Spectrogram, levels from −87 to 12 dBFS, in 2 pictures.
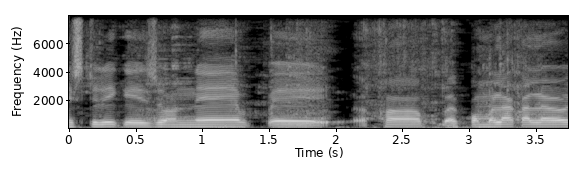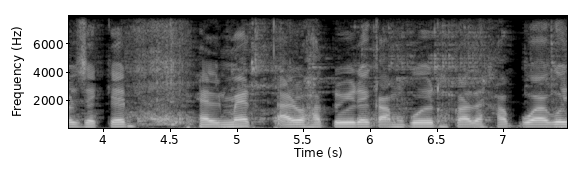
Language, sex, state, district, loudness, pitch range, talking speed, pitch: Assamese, male, Assam, Sonitpur, -15 LUFS, 135-150 Hz, 130 wpm, 145 Hz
